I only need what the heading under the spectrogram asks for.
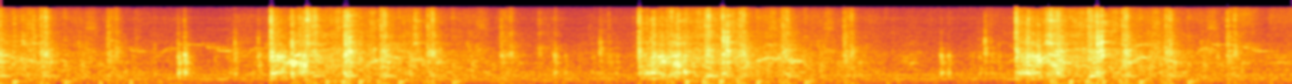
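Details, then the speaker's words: Generator unused for years, little old gas in tank, fuel valve still shut: three recoil pulls about two seconds apart, engine spins over but never fires; no start. "good it helps to turn the fuel on okay so I'm pulling my brains out and I'm going to find out why it's not wanting to start"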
